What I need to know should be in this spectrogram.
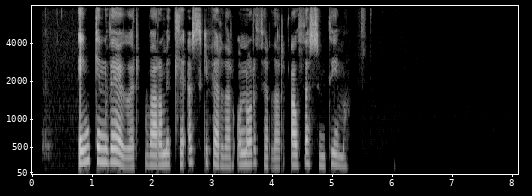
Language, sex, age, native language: Icelandic, female, 30-39, Icelandic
